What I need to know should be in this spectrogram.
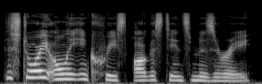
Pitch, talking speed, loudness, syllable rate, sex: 210 Hz, 135 wpm, -17 LUFS, 6.2 syllables/s, female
